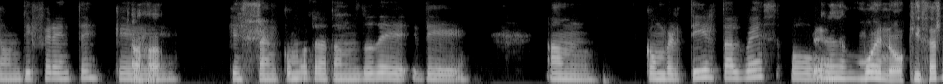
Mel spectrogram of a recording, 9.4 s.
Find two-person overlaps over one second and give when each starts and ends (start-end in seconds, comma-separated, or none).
none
